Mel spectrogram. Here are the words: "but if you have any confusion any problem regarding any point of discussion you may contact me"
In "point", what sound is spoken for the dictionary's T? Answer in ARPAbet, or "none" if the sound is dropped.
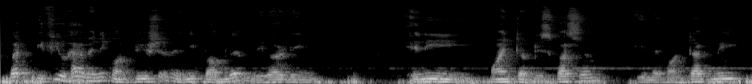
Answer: T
